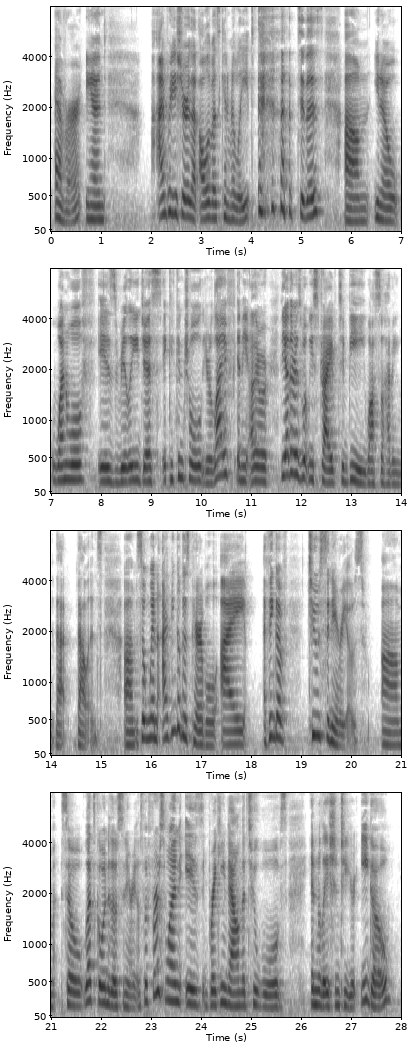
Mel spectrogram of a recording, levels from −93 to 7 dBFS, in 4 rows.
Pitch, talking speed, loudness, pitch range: 190 Hz, 165 wpm, -19 LUFS, 170-230 Hz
